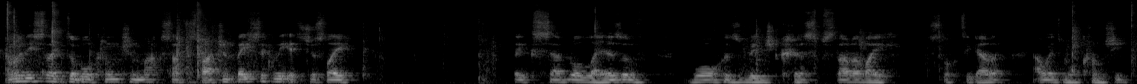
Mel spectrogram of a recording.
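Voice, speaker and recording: A man's voice: on the low side, fairly even intonation, normal speed. A British man giving a casual, rambling snack review in a sarcastic, sweary, digressive way. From United Kingdom. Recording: echoey room with faint noise.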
